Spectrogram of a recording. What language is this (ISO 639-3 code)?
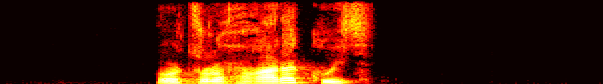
kab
